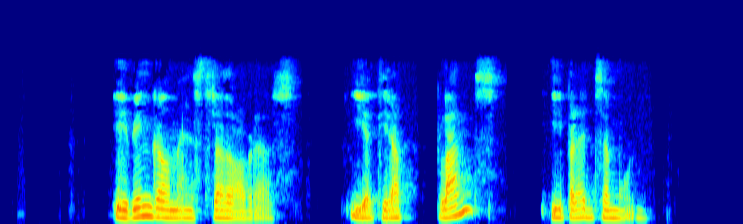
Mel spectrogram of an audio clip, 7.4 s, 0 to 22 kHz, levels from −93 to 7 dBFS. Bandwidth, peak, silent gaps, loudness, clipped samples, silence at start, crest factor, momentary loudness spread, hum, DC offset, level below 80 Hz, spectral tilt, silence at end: 7.6 kHz; -6 dBFS; 3.18-3.41 s, 4.31-4.37 s, 5.17-5.40 s; -24 LUFS; under 0.1%; 1.15 s; 20 dB; 16 LU; none; under 0.1%; -66 dBFS; -8 dB/octave; 0.95 s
